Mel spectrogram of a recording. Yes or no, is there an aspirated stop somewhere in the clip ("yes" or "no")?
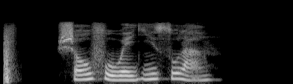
no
